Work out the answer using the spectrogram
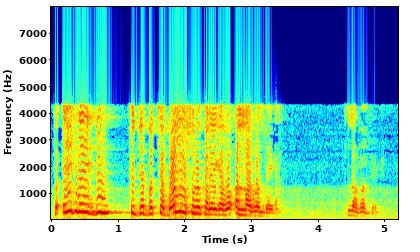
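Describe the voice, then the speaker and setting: His voice is husky, high-set and very animated as this middle-aged man gives an earnest, instructive Friday sermon with Arabic quotations. The sound is lo-fi and tinny, like a phone.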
